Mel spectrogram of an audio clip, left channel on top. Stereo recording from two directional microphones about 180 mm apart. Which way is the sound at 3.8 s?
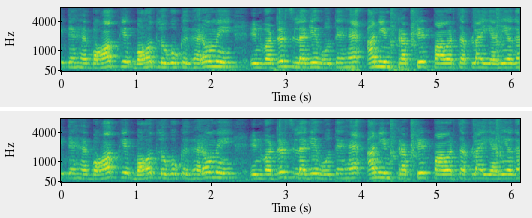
15° left (ahead or behind).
